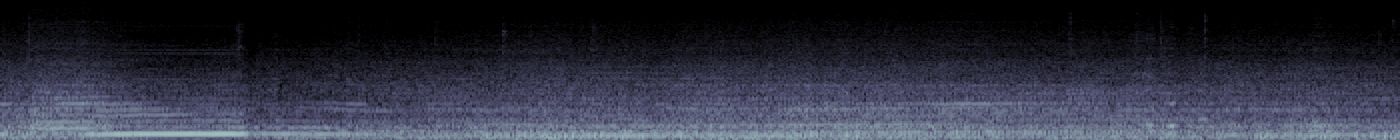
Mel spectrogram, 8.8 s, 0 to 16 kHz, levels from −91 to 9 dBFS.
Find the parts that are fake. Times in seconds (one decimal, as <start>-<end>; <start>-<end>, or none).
0.0-8.8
